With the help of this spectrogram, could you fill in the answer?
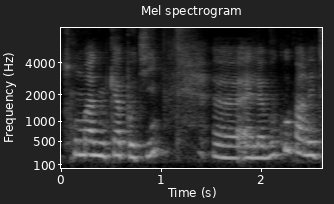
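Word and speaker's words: Truman Capote: ce livre où d'ailleurs apparemment ça se prononce Truman capoti elle a beaucoup parlé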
